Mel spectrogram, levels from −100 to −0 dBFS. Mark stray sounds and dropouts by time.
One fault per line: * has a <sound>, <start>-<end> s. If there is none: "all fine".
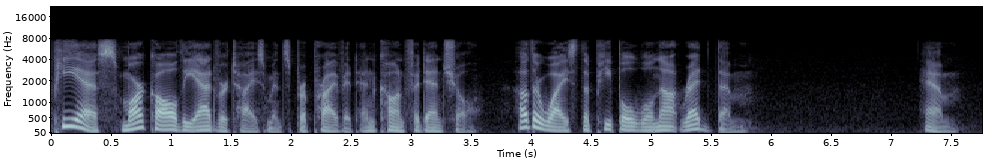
all fine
